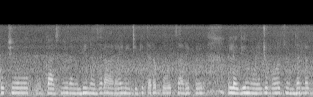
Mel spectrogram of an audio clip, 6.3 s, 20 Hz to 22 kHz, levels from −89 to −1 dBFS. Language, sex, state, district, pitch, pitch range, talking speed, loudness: Hindi, female, Bihar, Bhagalpur, 195 Hz, 190-205 Hz, 220 wpm, -17 LUFS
